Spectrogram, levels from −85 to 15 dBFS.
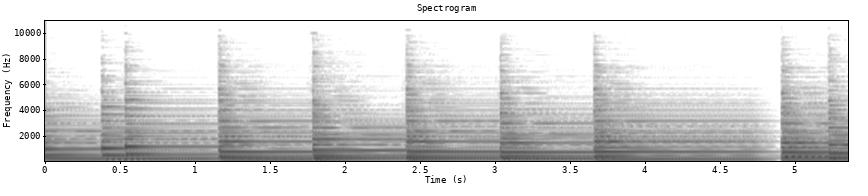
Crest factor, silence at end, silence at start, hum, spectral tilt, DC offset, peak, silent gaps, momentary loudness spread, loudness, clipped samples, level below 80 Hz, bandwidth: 16 dB; 0 s; 0 s; none; -6.5 dB/octave; under 0.1%; -8 dBFS; none; 7 LU; -24 LUFS; under 0.1%; -62 dBFS; 9.4 kHz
